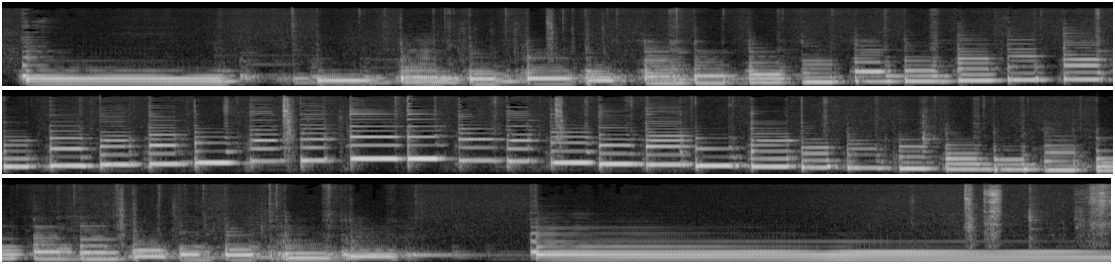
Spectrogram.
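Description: Eight-string guitar playing a C major scale in octaves, clean and unaccompanied: a held chord, then paired notes stepping steadily up for about six seconds and back down again, ending on the same chord, which rings on.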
